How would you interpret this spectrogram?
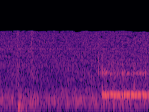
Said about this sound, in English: And you can hear the phone ring.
